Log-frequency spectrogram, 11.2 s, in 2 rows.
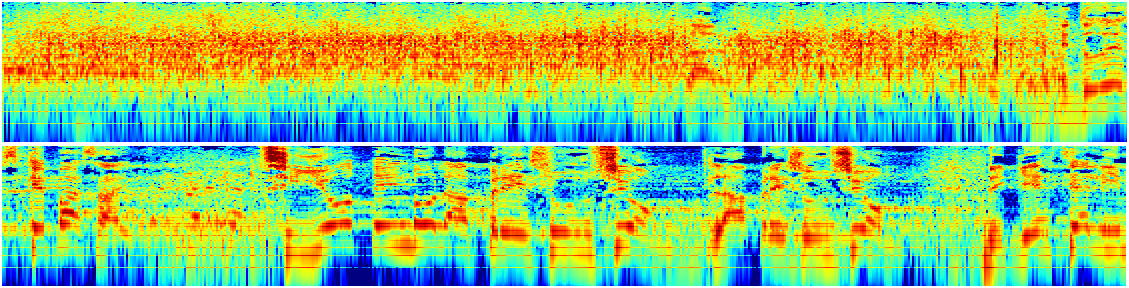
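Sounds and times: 
audience applause: 0:00.0 - 0:05.4
speech: 0:05.1 - 0:11.2.

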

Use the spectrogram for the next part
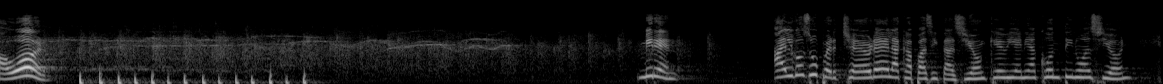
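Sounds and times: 
speech: 0:00.0 - 0:00.7, 0:06.4 - 0:06.9, 0:07.8 - 0:11.4
faint hum: 0:00.0 - 0:11.6
applause: 0:00.5 - 0:07.2.

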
